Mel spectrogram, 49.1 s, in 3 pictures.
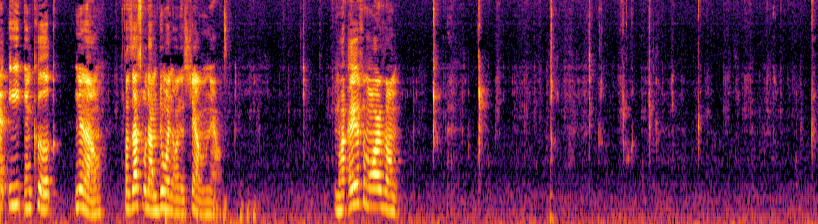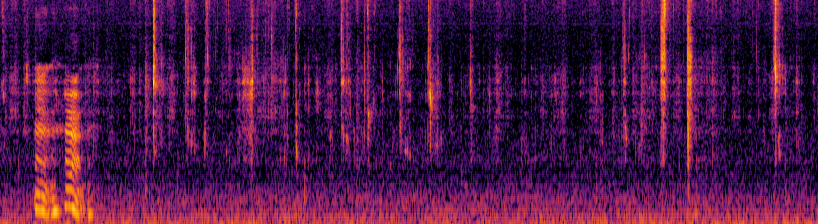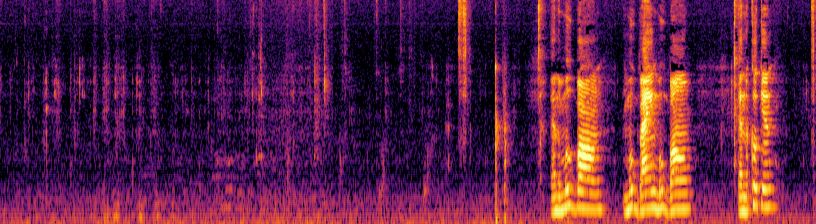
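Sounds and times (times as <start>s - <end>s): person chewing and biting: 4.5s - 6.7s, 8.1s - 17.0s, 18.2s - 43.7s.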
